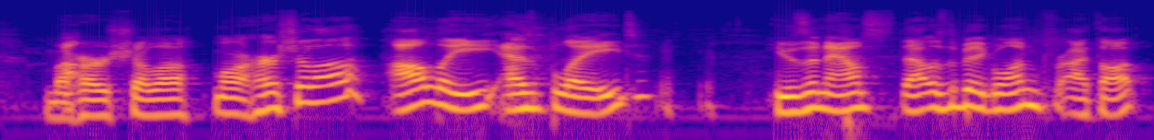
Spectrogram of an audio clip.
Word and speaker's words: Mahershala Ali: Somebody said they wanted to hear you pronounce his name. Mahershala Ali as Blade.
